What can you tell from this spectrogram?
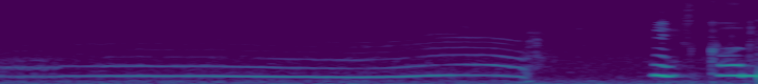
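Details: Angry female house cat yowling at a neighbour cat in the garden: one sustained, slightly wavering drawn-out moan of about two and a half seconds, then two short sharp cries, low hum behind.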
